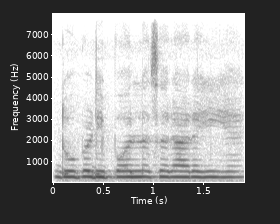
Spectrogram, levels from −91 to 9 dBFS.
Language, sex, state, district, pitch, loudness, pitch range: Hindi, female, Bihar, Vaishali, 275 Hz, -32 LUFS, 270-275 Hz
